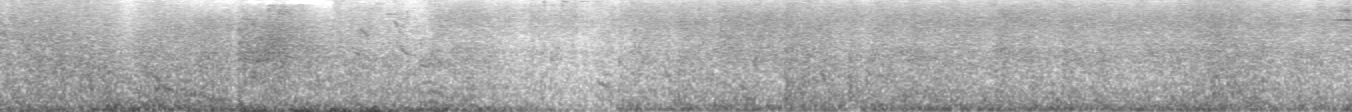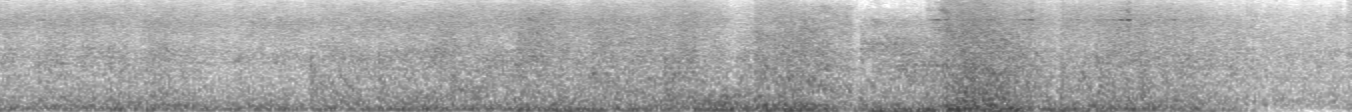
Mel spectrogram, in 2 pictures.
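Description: Fiery explosions boom and roar.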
